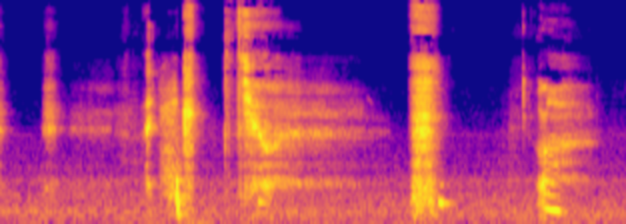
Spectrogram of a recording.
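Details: Several sharp sneezes, each with a quick inward gasp then a forceful burst, in a quiet room: an ordinary sneezing bout, from a person who had severe tonsillitis that February.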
